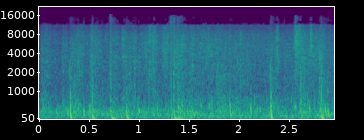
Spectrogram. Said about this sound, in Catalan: Què passa? Què? Això també és un tio parlant? No, això... Són trets.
